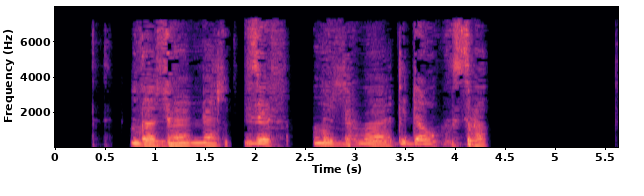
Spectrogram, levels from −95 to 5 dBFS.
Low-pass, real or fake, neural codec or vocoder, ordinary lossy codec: 7.2 kHz; fake; codec, 44.1 kHz, 1.7 kbps, Pupu-Codec; MP3, 32 kbps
